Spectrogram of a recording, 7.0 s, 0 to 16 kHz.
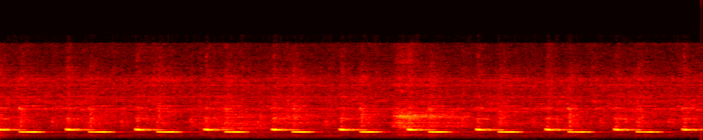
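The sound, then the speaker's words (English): A wind-up Swiss clock sounds a steady string of two-note, whistle-like calls, high then lower, repeating about twice a second at moderate volume with no voices. “Don't mind that clock, it thinks it's 2 hours and 17 minutes later than what it is, because I apparently have an inability to read the time correctly, and it's like a Swiss clock that you have to wind”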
